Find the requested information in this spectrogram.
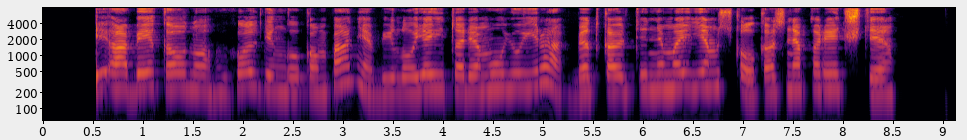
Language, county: Lithuanian, Kaunas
